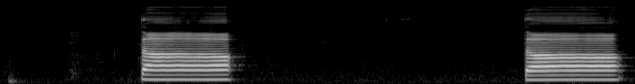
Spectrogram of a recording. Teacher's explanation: زبان کی نوک جب اوپر کے اگلے دو دانتوں کی جڑ کی طرف والے آدھے حصے سے لگے تو تا ادا ہوتا ہے، اور تا کی صفت ہے کہ یہ باریک ہے۔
